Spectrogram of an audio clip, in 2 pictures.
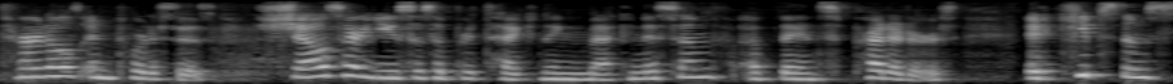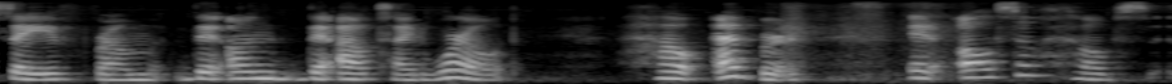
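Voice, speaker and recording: A woman's voice: a little high, lo-fi sound. Earnest young woman presenting art. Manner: earnest, halting, with small restarts. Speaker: art student presenting her work. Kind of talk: prepared presentation.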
